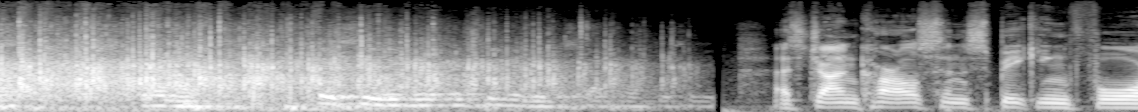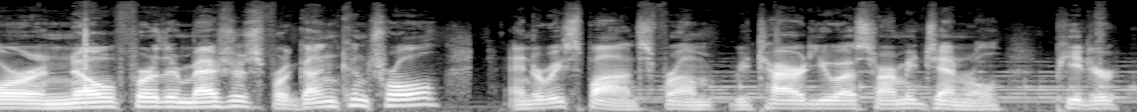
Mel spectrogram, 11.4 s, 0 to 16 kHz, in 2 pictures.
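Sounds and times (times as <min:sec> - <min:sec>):
crowd applauding a speaker: 0:00.0 - 0:03.6
speech: 0:01.6 - 0:03.0, 0:03.9 - 0:11.3.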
